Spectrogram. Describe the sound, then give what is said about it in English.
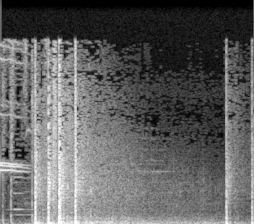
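Fireworks shell launched by a gunpowder charge: a cluster of sharp bangs and pops, then a long rumbling decay, then a few more sharp cracks near the end. “the gunpowder launches the shell high into the air.”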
